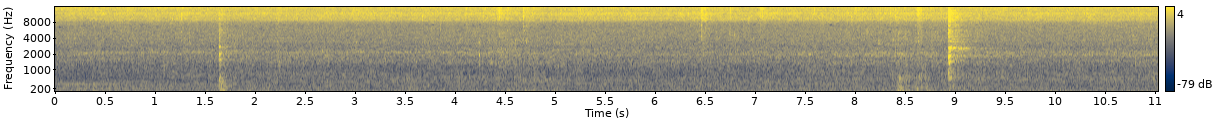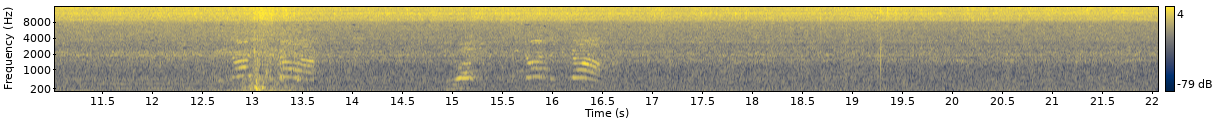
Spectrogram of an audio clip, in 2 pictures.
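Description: Jeep Wrangler engine running steadily at a low idle, with a few short knocks. People call out briefly about halfway through and again a few seconds later.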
